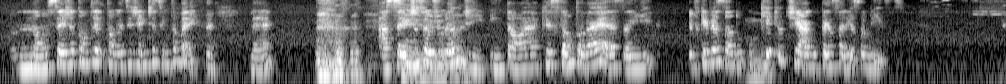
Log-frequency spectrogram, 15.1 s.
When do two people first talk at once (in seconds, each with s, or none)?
5.9 s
